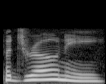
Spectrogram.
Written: padrone

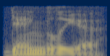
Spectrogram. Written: ganglia

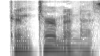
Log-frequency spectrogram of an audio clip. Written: conterminality

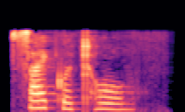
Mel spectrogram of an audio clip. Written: cyclitol

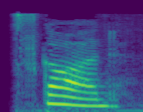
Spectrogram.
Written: scaud

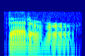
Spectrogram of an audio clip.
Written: vetiver

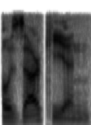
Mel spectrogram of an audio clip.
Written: Ozarkian

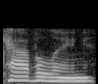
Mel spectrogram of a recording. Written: cavilling

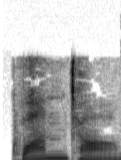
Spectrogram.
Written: quantong

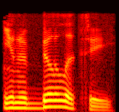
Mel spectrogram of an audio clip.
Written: inability

